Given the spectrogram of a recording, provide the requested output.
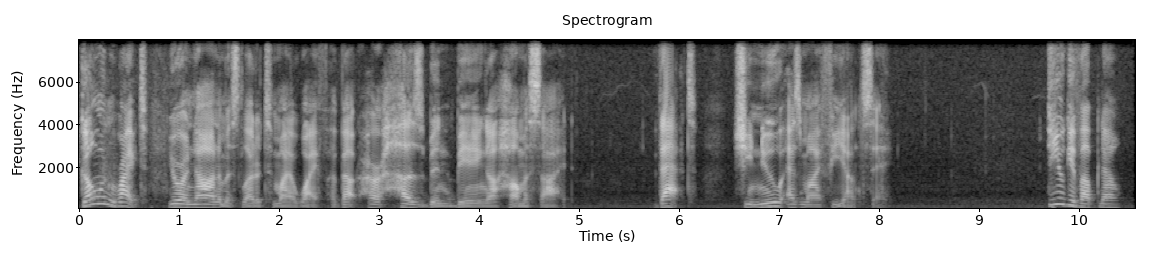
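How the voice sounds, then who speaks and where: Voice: medium pitch, big pitch swings, a little slow, bright, forceful tone, full character voice. An actor in an audio play voicing a proud, shrewd, scornful educated man with formal, theatrical delivery. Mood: dismissive. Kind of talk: stage-style audio play acting.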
